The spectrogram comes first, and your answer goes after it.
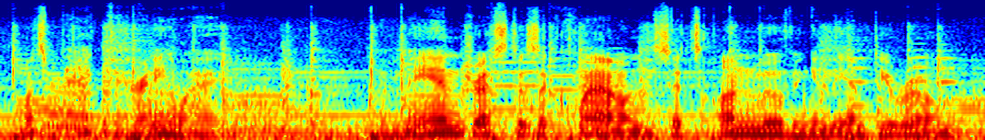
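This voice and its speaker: A man's voice: medium pitch, moderate pace, over loud music, close to an everyday voice. A man reading as a sleepless, brooding young woman. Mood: melodramatic. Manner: melodramatic, menacing read of game text. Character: sleep-deprived young woman turned would-be killer.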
